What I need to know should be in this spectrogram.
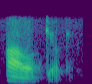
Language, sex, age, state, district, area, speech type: Malayalam, male, 18-30, Kerala, Malappuram, rural, conversation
